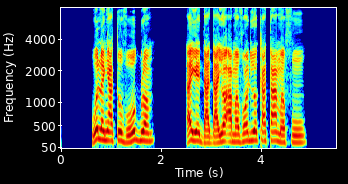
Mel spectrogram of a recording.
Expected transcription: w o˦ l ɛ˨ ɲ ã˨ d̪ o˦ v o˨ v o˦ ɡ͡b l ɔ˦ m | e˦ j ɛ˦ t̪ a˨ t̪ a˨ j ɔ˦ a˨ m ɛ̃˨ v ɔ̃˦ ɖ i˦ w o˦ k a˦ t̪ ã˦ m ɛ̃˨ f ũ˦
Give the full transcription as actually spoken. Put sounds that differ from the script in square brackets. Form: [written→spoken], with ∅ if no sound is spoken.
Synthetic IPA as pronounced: w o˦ l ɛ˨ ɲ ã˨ [d̪→t̪] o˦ v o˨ [v→w] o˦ ɡ͡b l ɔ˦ m | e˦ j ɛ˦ [t̪→d̪] a˨ [t̪→d̪] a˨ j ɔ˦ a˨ m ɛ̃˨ v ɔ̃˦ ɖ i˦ w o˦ k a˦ t̪ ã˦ m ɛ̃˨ f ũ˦

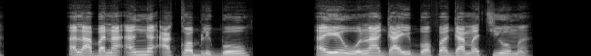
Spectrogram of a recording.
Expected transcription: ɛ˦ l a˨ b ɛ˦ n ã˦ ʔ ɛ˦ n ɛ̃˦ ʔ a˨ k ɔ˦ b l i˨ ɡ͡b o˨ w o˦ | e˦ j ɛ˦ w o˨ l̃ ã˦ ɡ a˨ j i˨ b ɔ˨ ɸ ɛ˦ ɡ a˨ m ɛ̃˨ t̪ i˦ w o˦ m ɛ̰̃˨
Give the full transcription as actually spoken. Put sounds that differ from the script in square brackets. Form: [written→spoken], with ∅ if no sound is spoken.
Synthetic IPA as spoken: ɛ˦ l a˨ b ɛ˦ n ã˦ ʔ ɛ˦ [n→ŋ] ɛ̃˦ ʔ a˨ k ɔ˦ b l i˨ ɡ͡b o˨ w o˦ | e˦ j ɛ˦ w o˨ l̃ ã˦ ɡ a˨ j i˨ b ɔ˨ ɸ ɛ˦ ɡ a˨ m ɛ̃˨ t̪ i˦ w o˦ m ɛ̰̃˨

